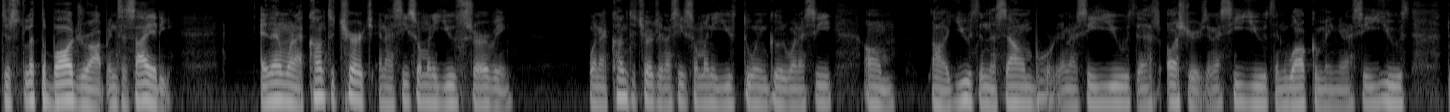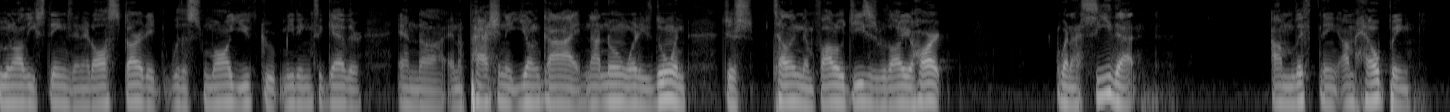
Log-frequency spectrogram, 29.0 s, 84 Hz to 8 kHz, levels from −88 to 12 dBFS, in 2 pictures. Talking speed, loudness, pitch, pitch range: 215 wpm, -34 LUFS, 120 Hz, 115-130 Hz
